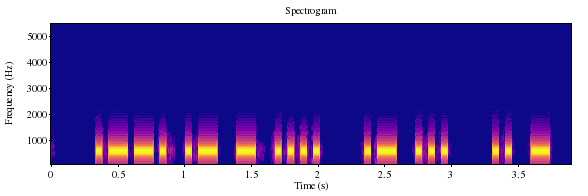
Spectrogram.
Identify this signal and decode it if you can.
Morse code, heard as a keyed tone, about 25 wpm, 600 Hz. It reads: PATH AS IT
